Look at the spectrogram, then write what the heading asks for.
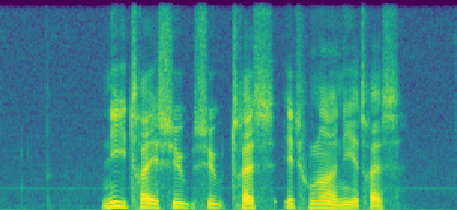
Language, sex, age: Danish, male, 34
